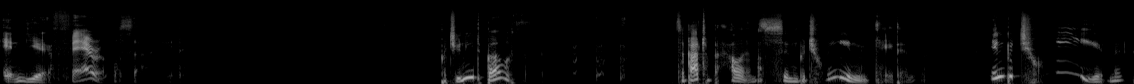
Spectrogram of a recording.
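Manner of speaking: a lightly hammed-up sage lecturing on balance; mock wizard voice. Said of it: "What is this accent?".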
